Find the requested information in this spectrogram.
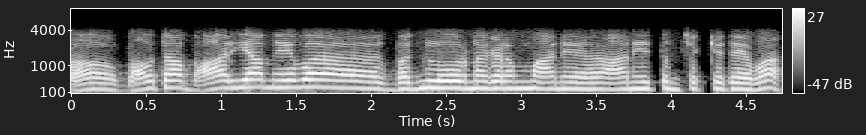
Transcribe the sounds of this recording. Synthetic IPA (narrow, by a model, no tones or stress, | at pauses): bʱɐbʱɐʋɐt̪aːbʱaːɾjaːmeːʋɐbɐŋɡɐluːɾnɐɡɐɾɐmaːneaːneːt̪umʃɐkjɐt̪eːʋɐ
